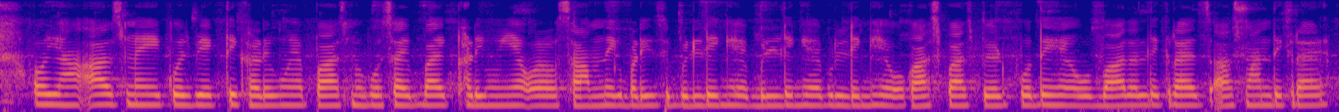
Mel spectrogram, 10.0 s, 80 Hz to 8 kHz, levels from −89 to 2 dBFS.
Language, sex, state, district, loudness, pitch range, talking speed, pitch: Hindi, female, Maharashtra, Nagpur, -30 LUFS, 205-215 Hz, 255 wpm, 210 Hz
